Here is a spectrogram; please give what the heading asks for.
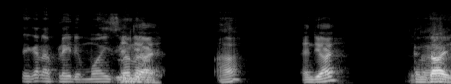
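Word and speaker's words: Ndiaye: NDI. Huh? NDI? Ndai. Pronounce it? It's Ndai.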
